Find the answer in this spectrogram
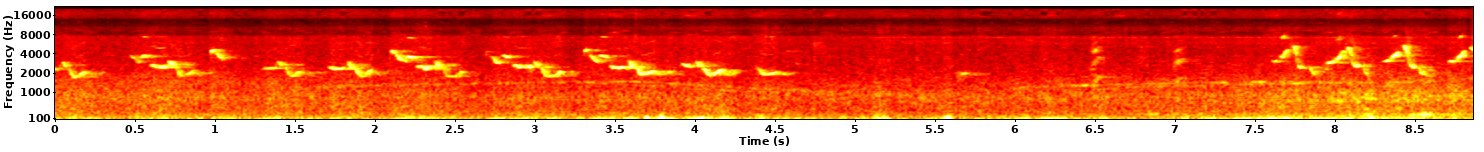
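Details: Songbird in autumn delivering a long non-stop complex riff: clusters of short high chirped notes, each dropping in pitch, repeated in quick rhythmic runs, with a faint thin whistle and low rumbling noise beneath.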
